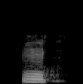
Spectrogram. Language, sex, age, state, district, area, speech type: Manipuri, male, 18-30, Manipur, Kangpokpi, urban, conversation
